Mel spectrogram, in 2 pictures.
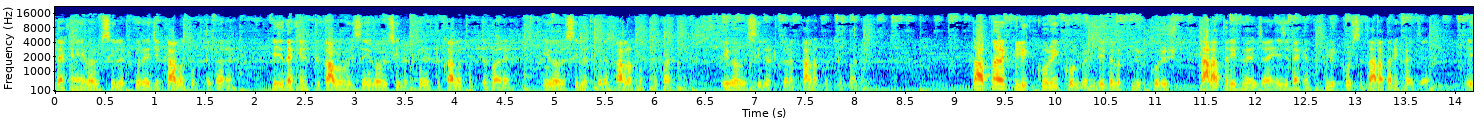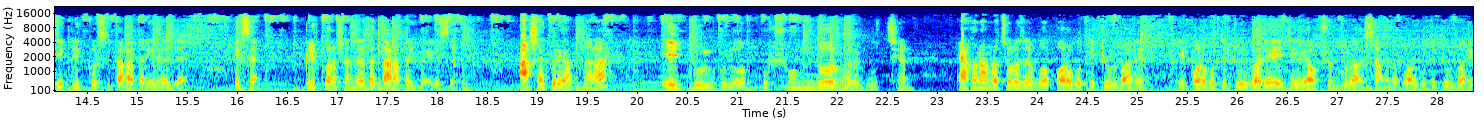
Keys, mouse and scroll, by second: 3.4-4.1 drag, 14.1 click, 17.9 click, 20.2-21.2 drag.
